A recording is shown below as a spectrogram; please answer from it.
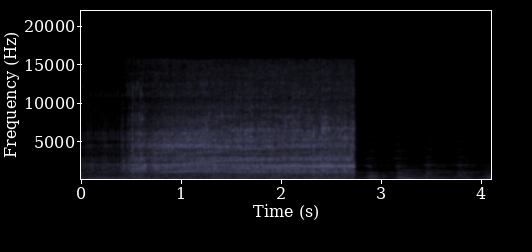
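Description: Corded electric drill running with its twist bit boring into a leather-hard stoneware vase, a steady high whine for about two seconds that cuts off suddenly. Soft background music follows near the end.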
